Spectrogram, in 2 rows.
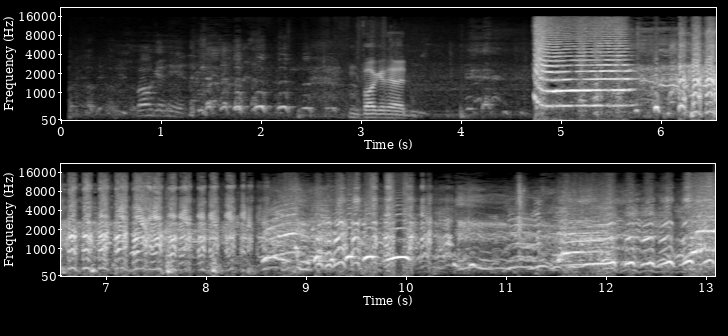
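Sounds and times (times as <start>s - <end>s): people laughing hard: 1.3s - 2.8s, 4.0s - 4.8s, 5.6s - 13.0s.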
